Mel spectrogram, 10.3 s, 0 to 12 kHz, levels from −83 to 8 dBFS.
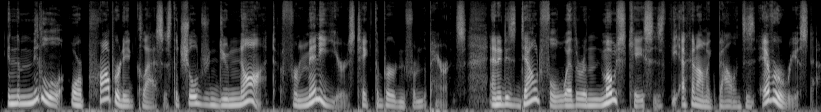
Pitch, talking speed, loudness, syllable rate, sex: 155 Hz, 195 wpm, -21 LUFS, 5.6 syllables/s, male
